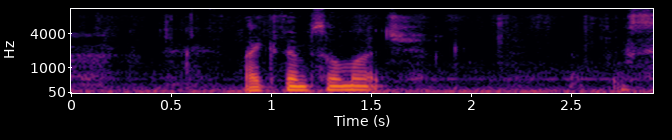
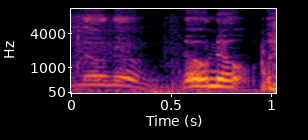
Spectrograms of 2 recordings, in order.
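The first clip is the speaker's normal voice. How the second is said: high alarmed no; 11 semitones higher, 5 dB louder than usual. Real, not acted. Puppy escaping.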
